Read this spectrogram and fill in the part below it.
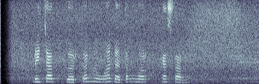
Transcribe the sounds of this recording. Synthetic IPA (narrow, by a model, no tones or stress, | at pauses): rit͡ʃart̪̚b̥ɔrt̪ɔnluŋaɖ̥ä̤t̪əŋwɔr | kɛst̪ar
